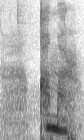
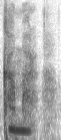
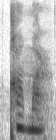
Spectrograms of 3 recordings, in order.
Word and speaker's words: قمر: It comes from the bottom of your throat, qamar, not qamar, qamar, qa, qa.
